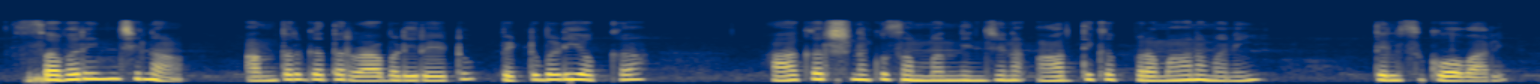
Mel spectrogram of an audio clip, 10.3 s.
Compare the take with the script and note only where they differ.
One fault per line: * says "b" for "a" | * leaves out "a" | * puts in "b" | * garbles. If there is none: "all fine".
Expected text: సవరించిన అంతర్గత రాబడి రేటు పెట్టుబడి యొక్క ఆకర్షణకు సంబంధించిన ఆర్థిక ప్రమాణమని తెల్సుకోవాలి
all fine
